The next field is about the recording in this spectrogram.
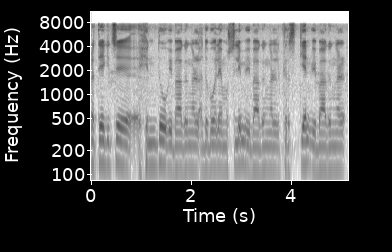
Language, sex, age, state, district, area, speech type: Malayalam, male, 18-30, Kerala, Kozhikode, rural, spontaneous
